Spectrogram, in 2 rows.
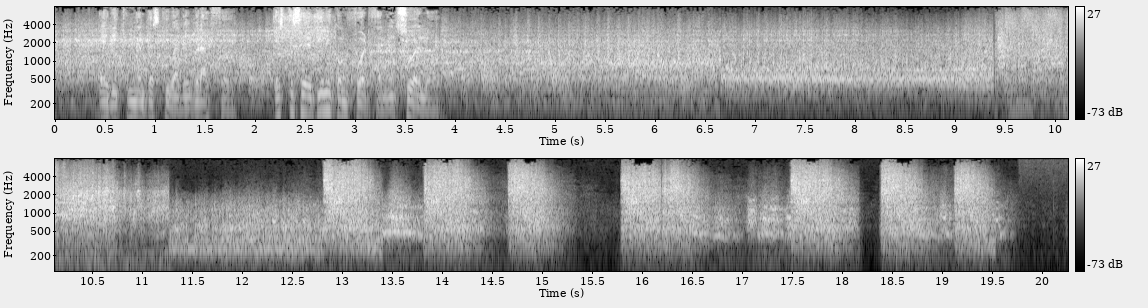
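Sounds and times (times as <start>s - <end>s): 
continuous loud mechanical rumbling and clatter: 0.0s - 20.2s
speech: 0.4s - 4.0s
loud heavy gunshots fired at machines: 12.8s - 16.7s, 17.5s - 19.7s.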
